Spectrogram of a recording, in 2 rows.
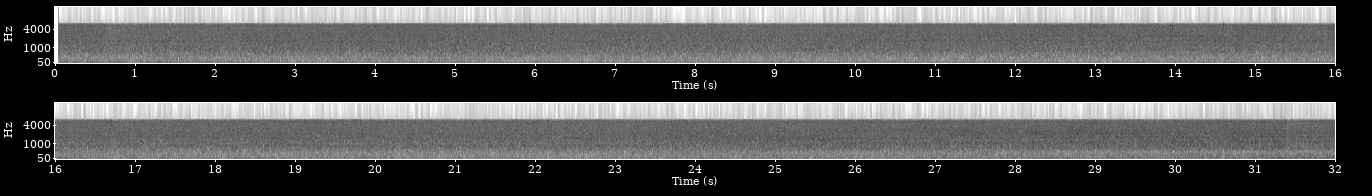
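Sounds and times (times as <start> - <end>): heavy rain on road: 0.0 - 32.0
car tyres swishing through water: 10.0 - 32.0.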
